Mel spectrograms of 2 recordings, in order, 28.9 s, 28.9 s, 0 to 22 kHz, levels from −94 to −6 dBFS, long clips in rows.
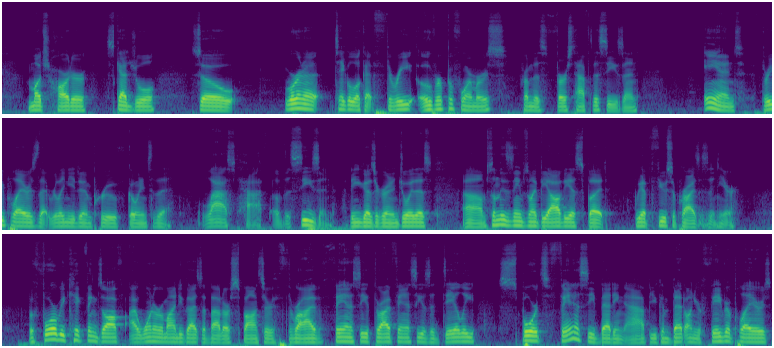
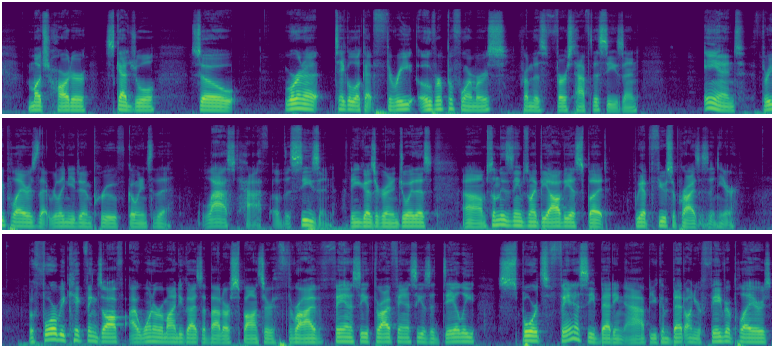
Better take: second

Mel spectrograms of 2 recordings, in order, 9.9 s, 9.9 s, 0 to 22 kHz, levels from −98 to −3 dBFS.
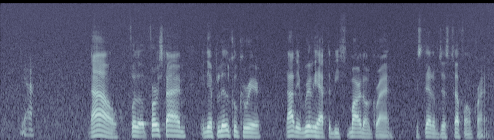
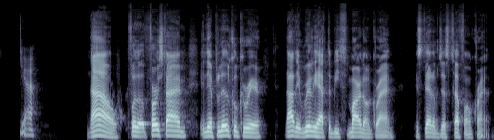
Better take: second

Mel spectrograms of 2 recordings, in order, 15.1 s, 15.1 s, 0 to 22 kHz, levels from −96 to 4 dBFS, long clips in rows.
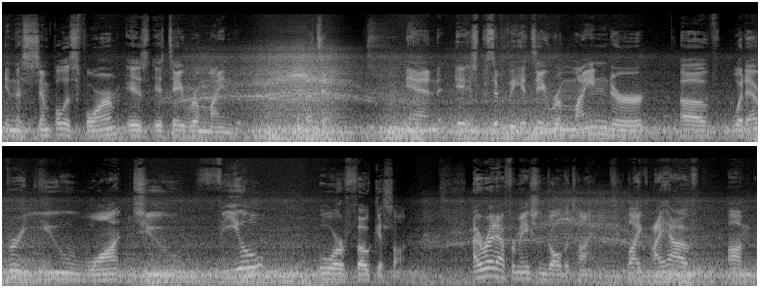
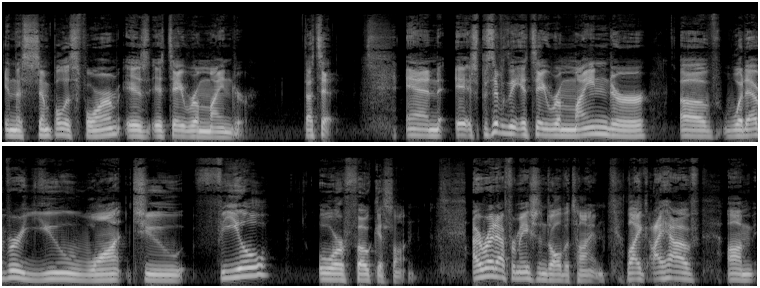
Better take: second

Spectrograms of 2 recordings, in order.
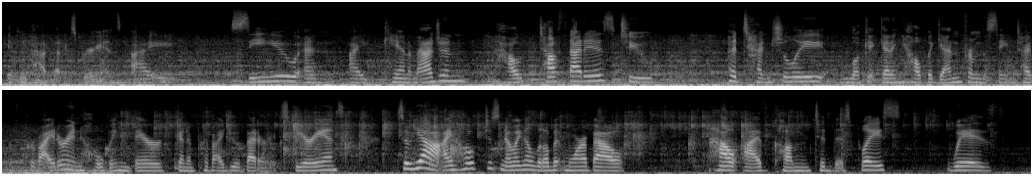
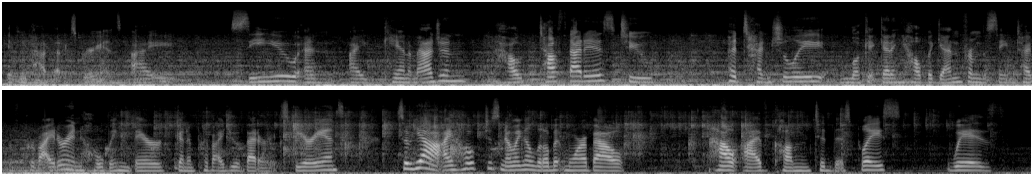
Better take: neither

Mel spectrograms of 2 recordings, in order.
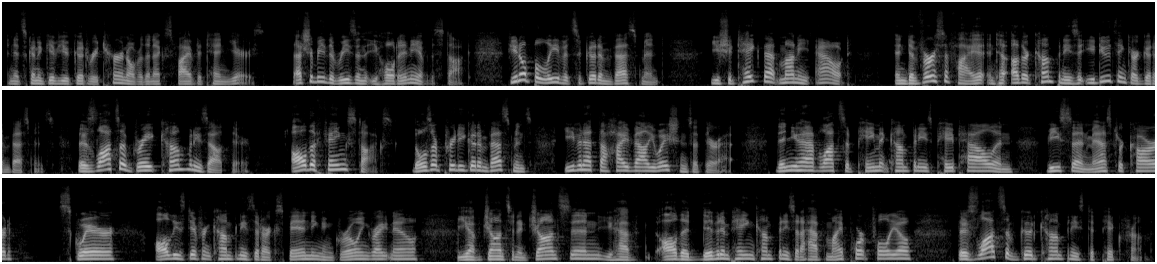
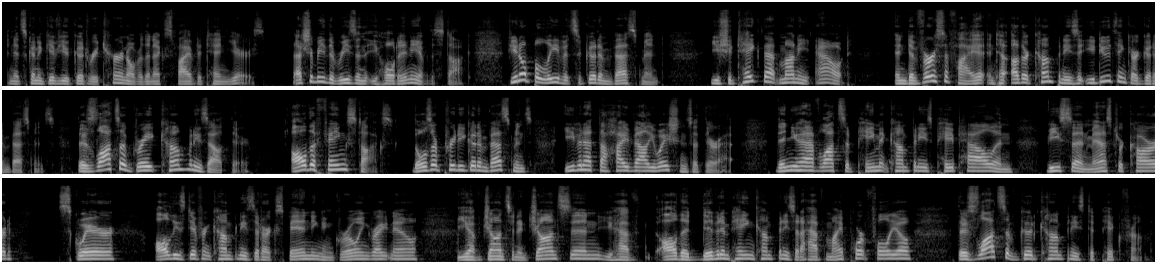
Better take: second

